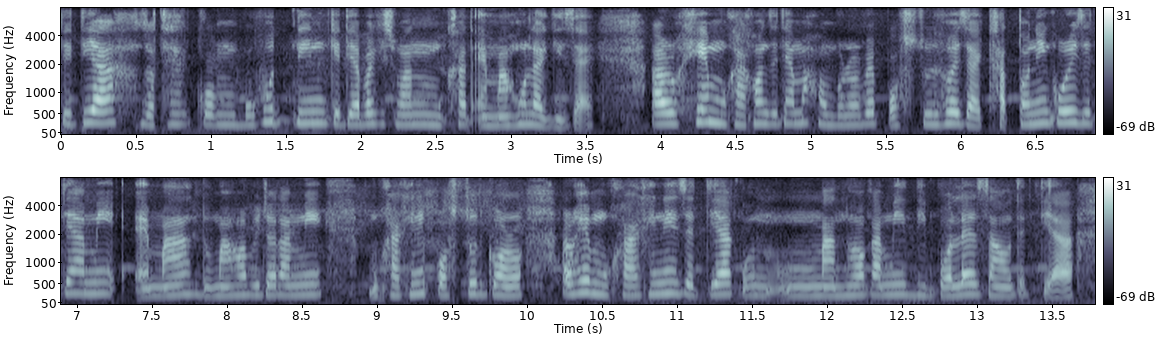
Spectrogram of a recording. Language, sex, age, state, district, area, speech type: Assamese, female, 18-30, Assam, Lakhimpur, urban, spontaneous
